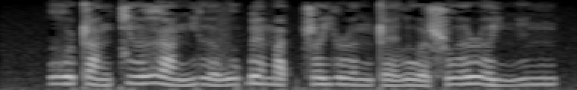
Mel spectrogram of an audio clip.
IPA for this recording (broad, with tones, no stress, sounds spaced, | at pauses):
ɣ u˧ ʈ a˨˩˦ ŋ c ɨ˧˥ ə̯ ɣ a˨˩˦ ŋ j ɨ˨˩˨ ə̯ v u˧˥ ɓ ɛ˧ m a˨˩ k̚ ʂ ə˧ j ɹ ə˨˩ ŋ ʈ ɛ˨˩˦ l u˨˩˨ ə̯ ʂ u˧˥ ə̯ ɹ ə˨˩ j ŋ i˧ ŋ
